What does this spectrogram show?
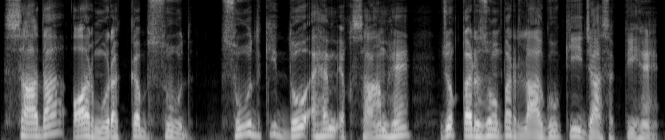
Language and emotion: Urdu, neutral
